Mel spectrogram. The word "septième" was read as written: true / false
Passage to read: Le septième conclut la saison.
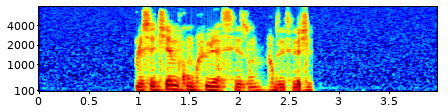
true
